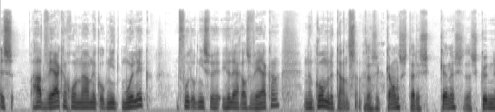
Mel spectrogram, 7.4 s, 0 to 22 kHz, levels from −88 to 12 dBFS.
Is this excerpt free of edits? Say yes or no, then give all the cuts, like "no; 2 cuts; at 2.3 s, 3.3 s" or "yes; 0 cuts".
no; 1 cut; at 5.4 s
